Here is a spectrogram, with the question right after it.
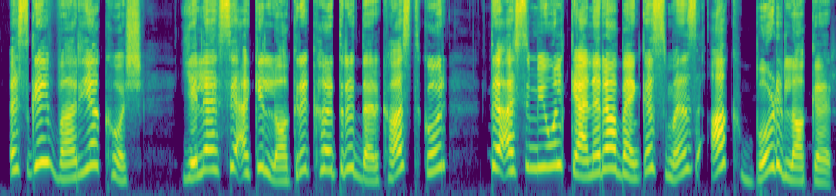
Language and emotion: Kashmiri, happy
